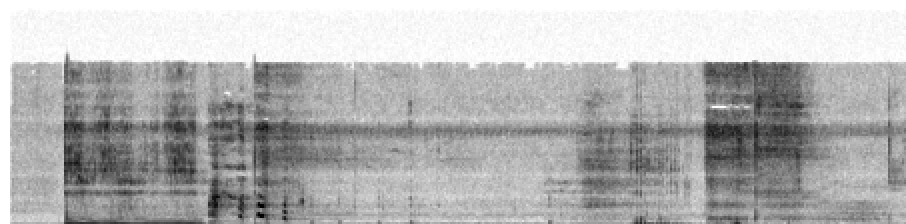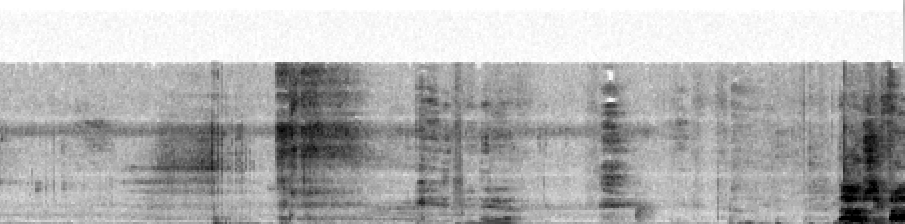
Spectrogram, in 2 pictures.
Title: Snoring fat mutt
